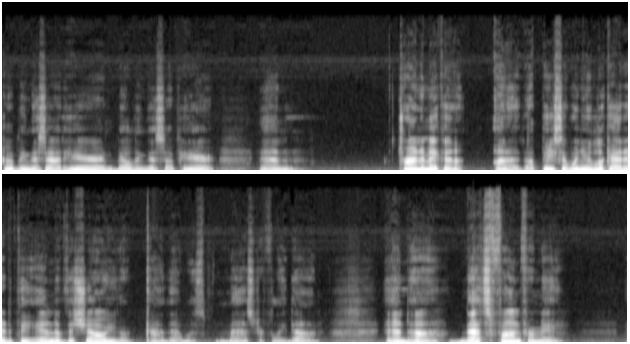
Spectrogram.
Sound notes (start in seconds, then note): none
